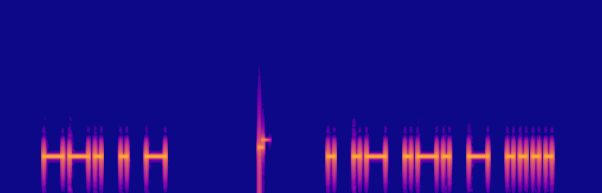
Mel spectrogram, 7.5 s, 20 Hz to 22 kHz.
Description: Morse code, heard as a keyed tone, about 15 wpm, 700 Hz. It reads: GET EARTH
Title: Sentences from Top 200 Words - New Word Drill - 15wpm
